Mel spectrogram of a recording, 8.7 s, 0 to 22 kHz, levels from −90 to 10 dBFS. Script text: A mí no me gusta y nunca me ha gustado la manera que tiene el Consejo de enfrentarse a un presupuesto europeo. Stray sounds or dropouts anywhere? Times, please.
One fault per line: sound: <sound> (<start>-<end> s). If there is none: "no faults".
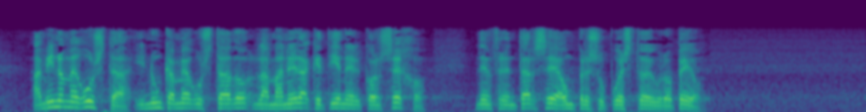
no faults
